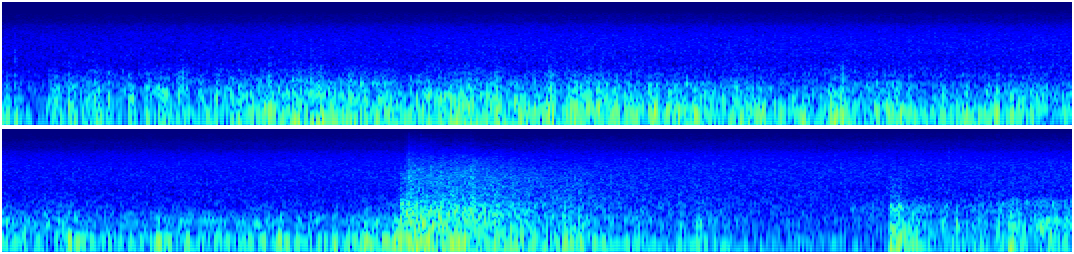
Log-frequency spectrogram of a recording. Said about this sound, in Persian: صدای رعد و برق خبر از آغاز طوفان داد.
